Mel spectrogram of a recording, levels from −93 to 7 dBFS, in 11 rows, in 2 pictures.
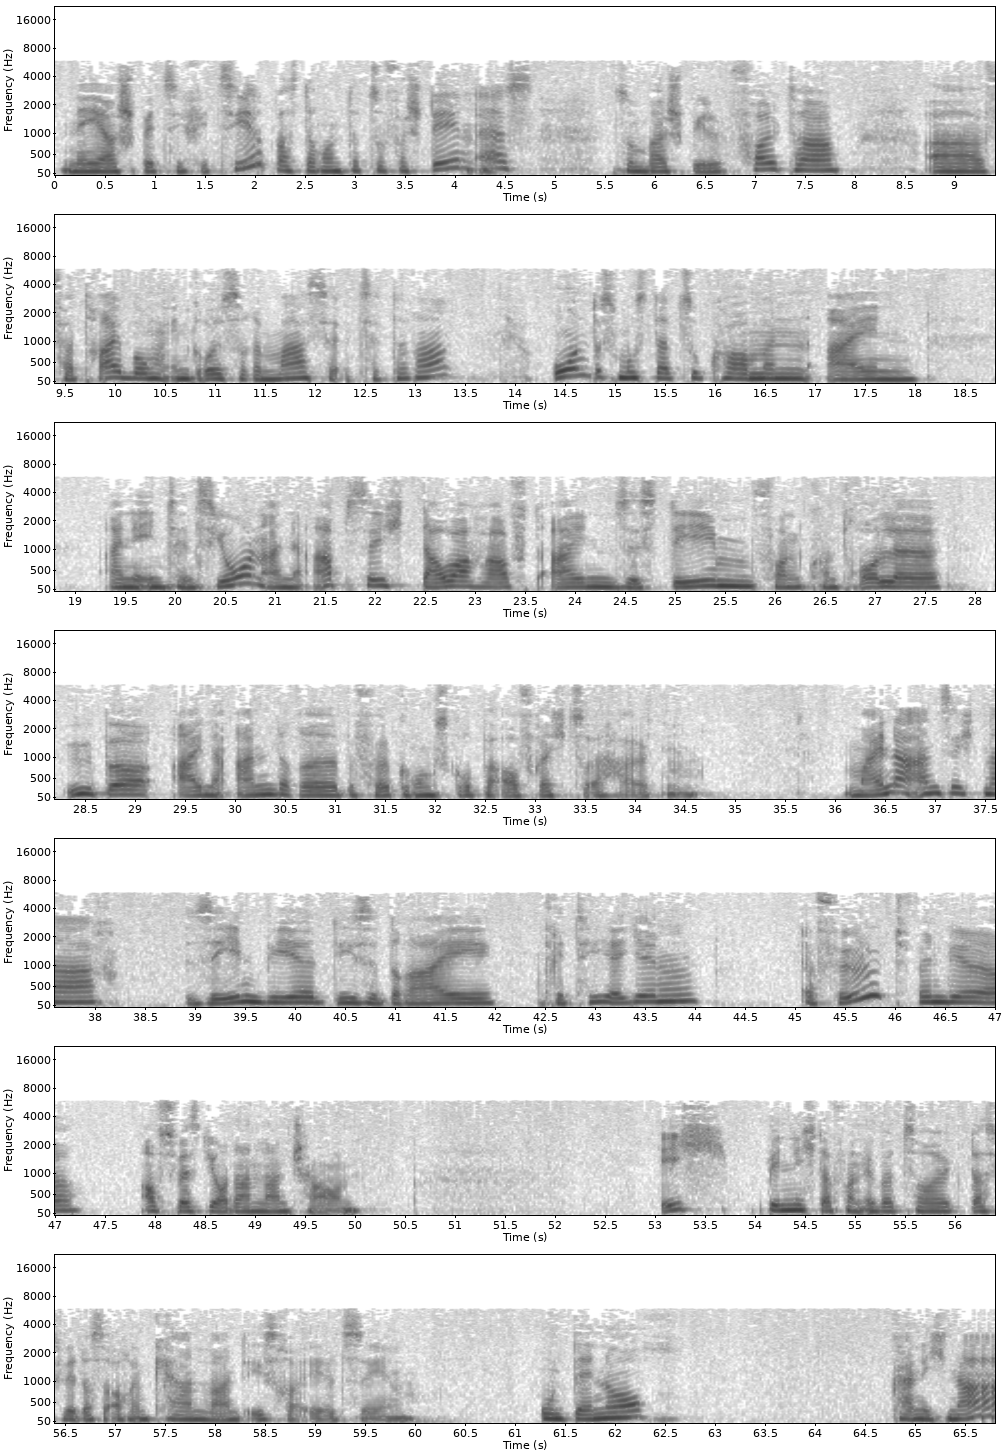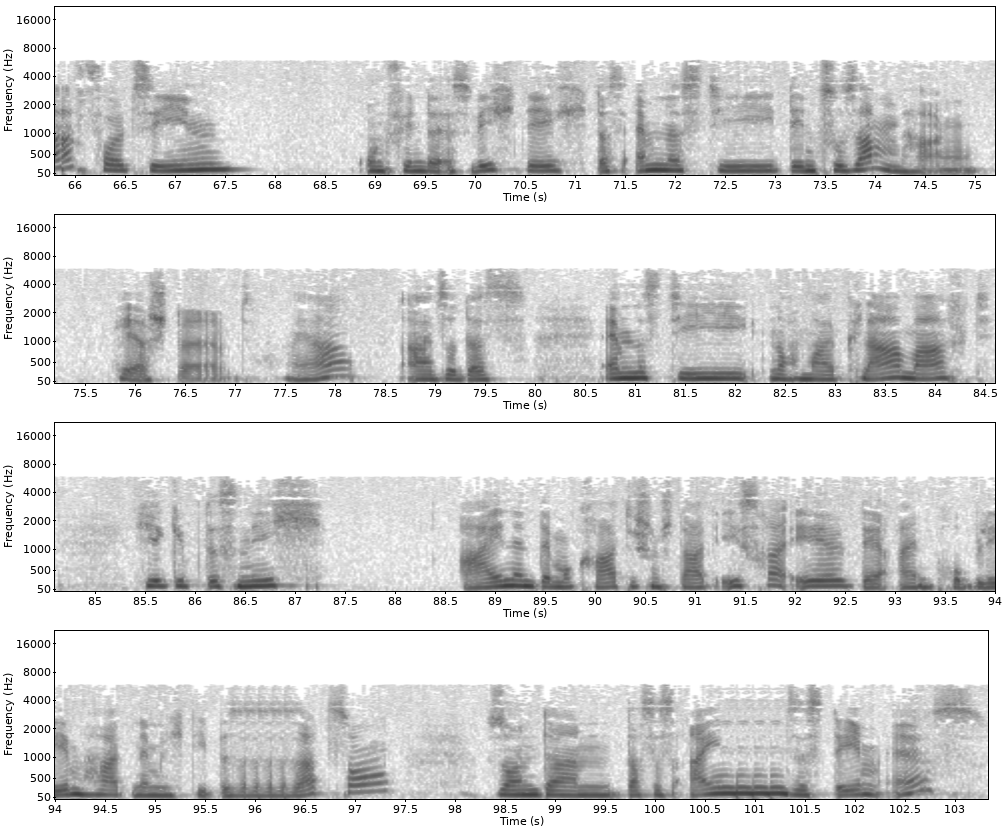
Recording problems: wrong speed and pitch; too slow and too low; 0.6 times normal speed
garbled, watery; slightly; nothing above 5.5 kHz
hiss; faint; throughout; 25 dB below the speech
audio stuttering; at 1:06, at 1:36 and at 1:41

